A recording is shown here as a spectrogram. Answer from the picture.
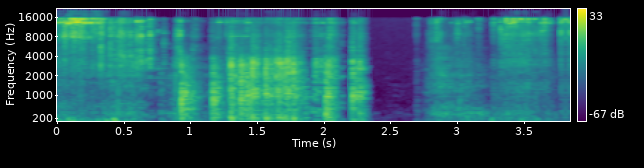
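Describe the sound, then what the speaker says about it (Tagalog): Coins dropped into a bottle for weekly savings, a series of close metallic clinks and rattles in several bursts with a short pause near the middle. "Every Sunday, lahat ng barya natin ay kailangan natin ishoot dyan"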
